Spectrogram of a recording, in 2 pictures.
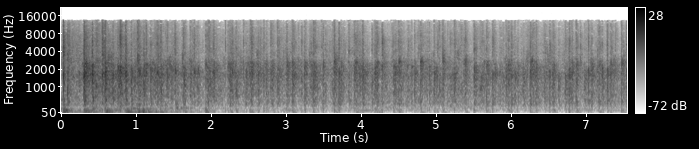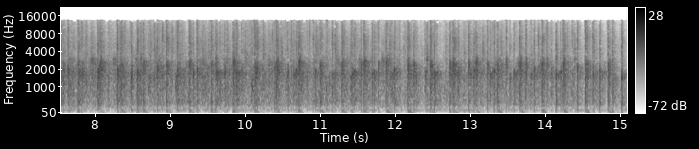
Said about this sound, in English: Ladies and gentlemen, this is what a community is about. Please join me in a round of applause and gratitude to thank these community members for their time and efforts.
